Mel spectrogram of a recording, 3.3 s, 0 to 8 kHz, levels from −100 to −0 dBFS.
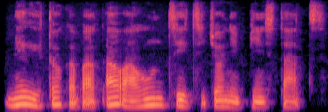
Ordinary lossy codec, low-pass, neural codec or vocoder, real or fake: none; none; none; real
